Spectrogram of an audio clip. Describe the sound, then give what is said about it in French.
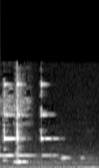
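A pen stirring milk in a glass to mix it, giving two bright, ringing clinks against the glass in quick succession, followed by a faint fading tone and quiet, with no talking. “dans le lait, il suffit de touiller un petit peu pour que ça se mélange”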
